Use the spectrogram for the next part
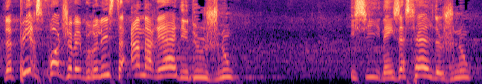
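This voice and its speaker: A man in his thirties with a Québécois accent doing a stand-up routine on an arena stage, animated and breaking into shouted high bursts. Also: fairly quick. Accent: Québécois French. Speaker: stand-up comedian. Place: large arena stage with audience. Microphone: stage microphone. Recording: live arena recording with crowd laughter and faint noise.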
